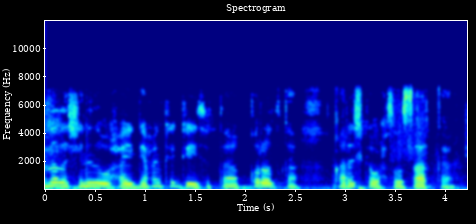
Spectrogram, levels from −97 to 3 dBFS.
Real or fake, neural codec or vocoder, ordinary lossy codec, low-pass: real; none; none; 7.2 kHz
